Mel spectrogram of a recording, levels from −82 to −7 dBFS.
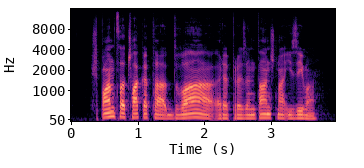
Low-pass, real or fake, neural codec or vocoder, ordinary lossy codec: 14.4 kHz; fake; codec, 44.1 kHz, 7.8 kbps, Pupu-Codec; none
